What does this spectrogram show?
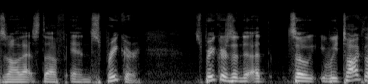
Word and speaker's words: Spreaker: a place called spreaker you know i'm not pronouncing that incorrectly it's spreaker or whatever it sounds yeah and that is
